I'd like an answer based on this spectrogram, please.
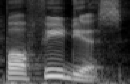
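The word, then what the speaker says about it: perfidious: इसे हम प्रोनाउंस कैसे करते हैं? परफीडियस। इसमें स्ट्रेस एफ पर रहता है।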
